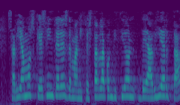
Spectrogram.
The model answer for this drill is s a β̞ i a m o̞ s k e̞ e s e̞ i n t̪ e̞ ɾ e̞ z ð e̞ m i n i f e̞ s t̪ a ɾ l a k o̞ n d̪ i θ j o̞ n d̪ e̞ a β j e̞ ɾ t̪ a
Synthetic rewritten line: s a β̞ i a m o̞ s k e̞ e s e̞ i n t̪ e̞ ɾ e̞ z ð e̞ m a n i f e̞ s t̪ a ɾ l a k o̞ n d̪ i θ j o̞ n d̪ e̞ a β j e̞ ɾ t̪ a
